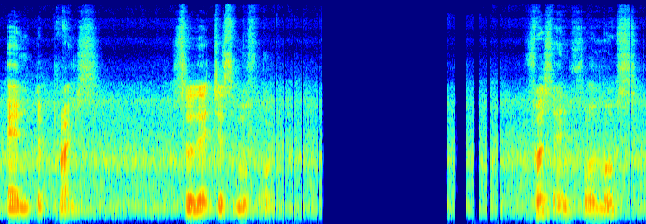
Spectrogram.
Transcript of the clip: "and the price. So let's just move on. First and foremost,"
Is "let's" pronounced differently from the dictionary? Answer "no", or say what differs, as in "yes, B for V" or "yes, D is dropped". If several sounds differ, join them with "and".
yes, S is dropped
